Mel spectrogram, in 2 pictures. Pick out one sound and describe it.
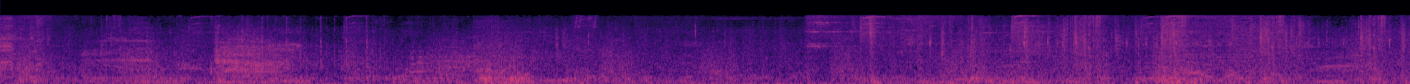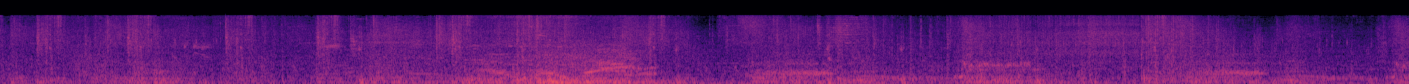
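Blades clash and slash in quick, sharp hits.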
